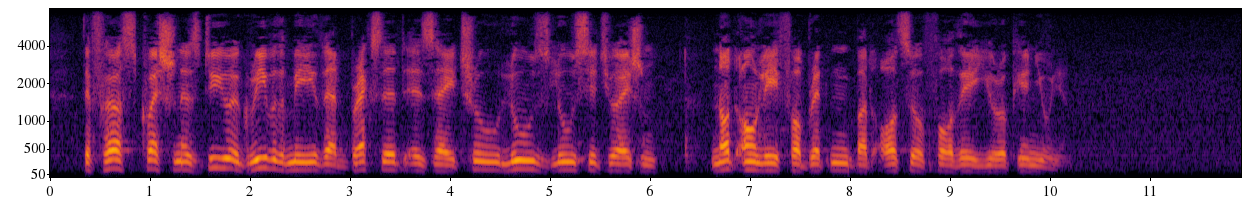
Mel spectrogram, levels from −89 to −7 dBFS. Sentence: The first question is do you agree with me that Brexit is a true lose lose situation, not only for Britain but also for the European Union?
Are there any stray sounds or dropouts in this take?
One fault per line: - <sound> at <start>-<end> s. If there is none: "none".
none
